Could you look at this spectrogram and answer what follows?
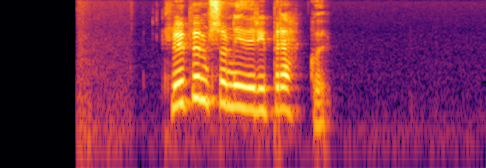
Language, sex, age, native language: Icelandic, female, 50-59, Icelandic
